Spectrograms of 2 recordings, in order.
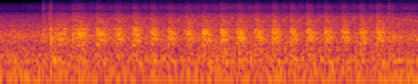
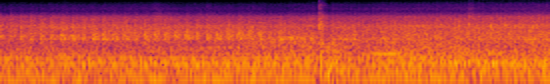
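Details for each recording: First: Ford diesel hard starting: steady cranking pulses near three per second go on and on before the engine struggles to fire; cause is faulty glow plugs, remedied by replacing them. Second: Ford diesel with hard starting, remedied by replacing glow plug: engine catches and settles into a steady, even idle with smooth constant rumble and no stumbling; starts and runs normally.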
